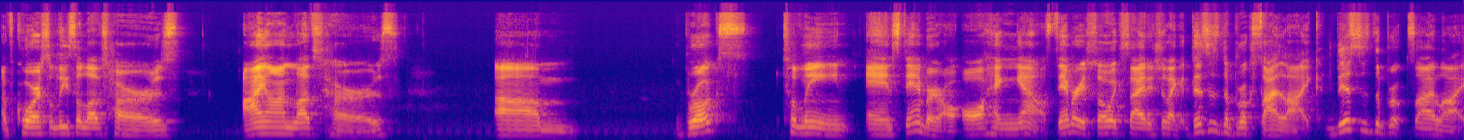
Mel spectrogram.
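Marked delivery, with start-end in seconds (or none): 11.9-14.7 loosely put-on, imperfect English accent. Retelling a scene, quoting Stanbury in an imperfect English accent as Stanbury. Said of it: "not not the proper English accent".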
